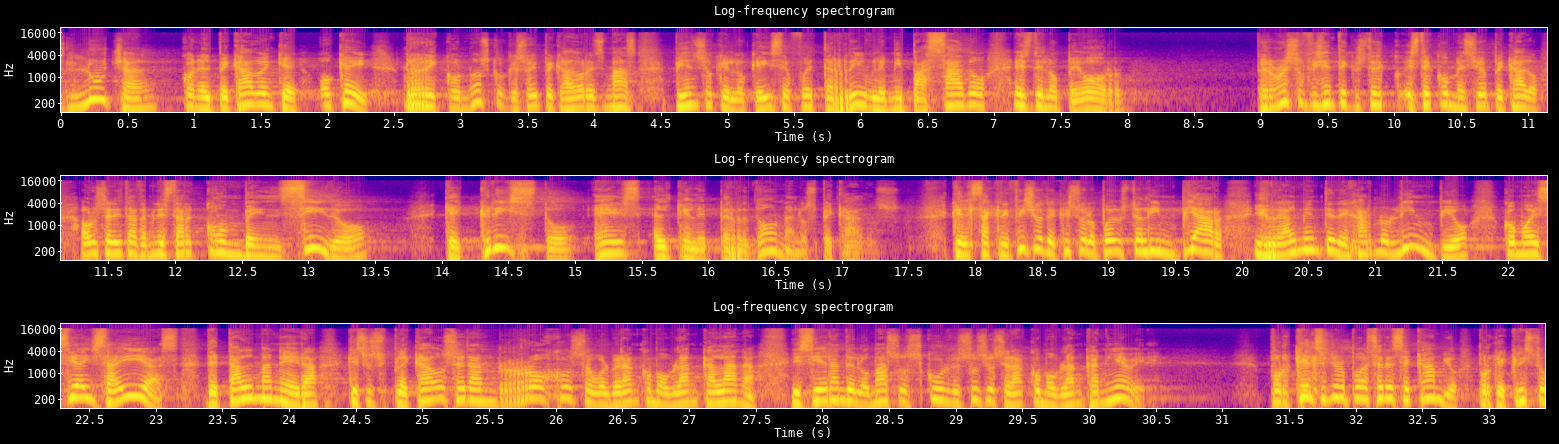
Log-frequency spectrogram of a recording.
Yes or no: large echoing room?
yes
